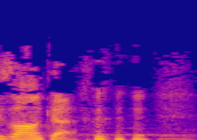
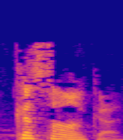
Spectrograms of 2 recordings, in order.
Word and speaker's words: Kasanka: L.T. Kasanka. L.T. Zonka. Kasanka. That's how it's pronounced here in the Empire.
